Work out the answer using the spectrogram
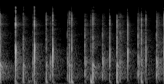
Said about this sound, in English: Yeah, we're clapping. We have to keep clapping until she gets her headphones on.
